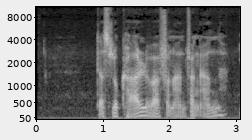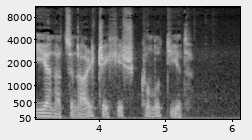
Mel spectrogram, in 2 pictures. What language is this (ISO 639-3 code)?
deu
